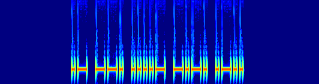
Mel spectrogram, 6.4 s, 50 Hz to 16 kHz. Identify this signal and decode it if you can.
Morse code, heard as a keyed tone, about 20 wpm, 700 Hz. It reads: AG4CL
